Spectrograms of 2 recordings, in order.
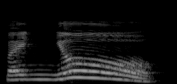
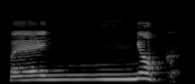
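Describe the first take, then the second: First: Пеньок with the stress on the last syllable, ок; пеньок, second syllable ок held longer and louder; stressed word. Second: Пеньок pulled apart slowly, sound by sound; пеньок, a slow rising sounding-out; drawn-out word. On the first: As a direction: stretch and lift the final ок in пеньок. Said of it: "Давай поставимо наголос у слові пеньок". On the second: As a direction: stretch пеньок so each sound is heard. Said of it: "Назви послідовно звуки". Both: Shown as a demonstration.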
